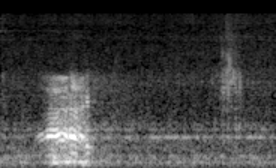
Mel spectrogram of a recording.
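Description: A single brief vocal sound from a person, like a short word or grunt, about half a second in; otherwise near-quiet background.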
